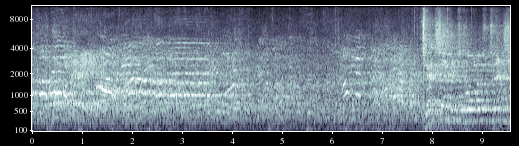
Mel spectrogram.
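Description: Gloved punches thud against a boxer.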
